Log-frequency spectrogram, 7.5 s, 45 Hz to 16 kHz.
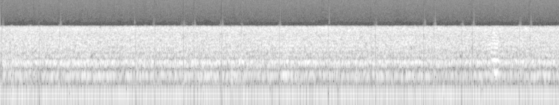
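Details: Honey bees of a reproductive swarm entering a swarm trap at Painted Peacock Manor on 04/07/21 make a thick, continuous droning buzz, many insects humming together at an even level, with one faint brief tick near the end.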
